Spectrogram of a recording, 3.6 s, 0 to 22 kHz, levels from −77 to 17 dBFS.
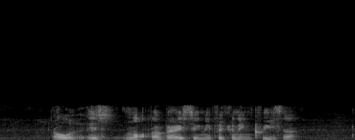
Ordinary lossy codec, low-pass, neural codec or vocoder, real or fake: none; 5.4 kHz; none; real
